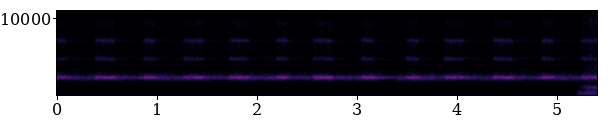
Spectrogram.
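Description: Faint crickets chirping in an even pulsing rhythm, about two to three chirps a second: the stock comedic awkward-silence sound effect.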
